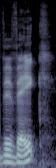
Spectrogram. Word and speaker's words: Vivek: vote Republican yeah so his name is Vivek it rhymes with cake and yes he's Indian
